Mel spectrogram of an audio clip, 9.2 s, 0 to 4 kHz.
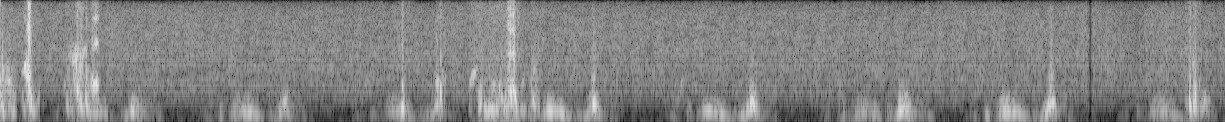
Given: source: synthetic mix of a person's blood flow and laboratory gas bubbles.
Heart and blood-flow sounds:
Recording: Doppler ultrasound of blood flow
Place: precordium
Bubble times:
0.00-0.30 s: bubbles
0.47-0.76 s: bubbles
2.98-3.07 s: bubbles
3.26-3.35 s: bubbles
3.51-4.07 s: bubbles
8.88-9.01 s: bubbles
From the record:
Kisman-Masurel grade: 223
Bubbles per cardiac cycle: several, 3 to 8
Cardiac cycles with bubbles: 10 to 50%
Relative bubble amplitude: loud (0.450 to 0.775)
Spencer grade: 2 (many but less than half of the cardiac periods contain bubble signals, singularly or in groups)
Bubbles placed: anywhere in the cardiac cycle

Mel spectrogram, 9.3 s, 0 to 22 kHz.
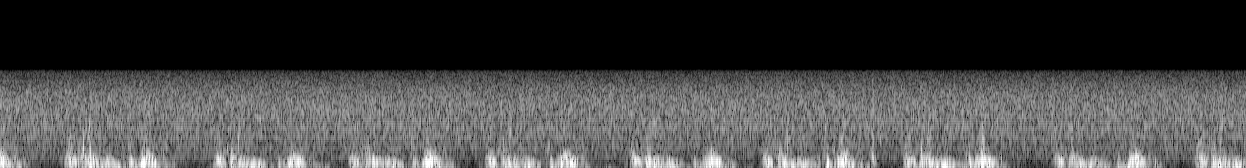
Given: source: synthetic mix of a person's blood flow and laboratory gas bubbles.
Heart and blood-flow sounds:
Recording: Doppler ultrasound of blood flow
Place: precordium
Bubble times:
0.68-0.77 s: bubbles
6.22-6.31 s: bubbles
6.52-6.61 s: bubbles
9.03-9.09 s: bubbles
From the record:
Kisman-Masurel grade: 121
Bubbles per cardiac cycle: 1 to 2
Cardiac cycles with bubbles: 10 to 50%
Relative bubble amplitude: barely perceptible (0.100 to 0.250)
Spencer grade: 2 (many but less than half of the cardiac periods contain bubble signals, singularly or in groups)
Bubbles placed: anywhere in the cardiac cycle

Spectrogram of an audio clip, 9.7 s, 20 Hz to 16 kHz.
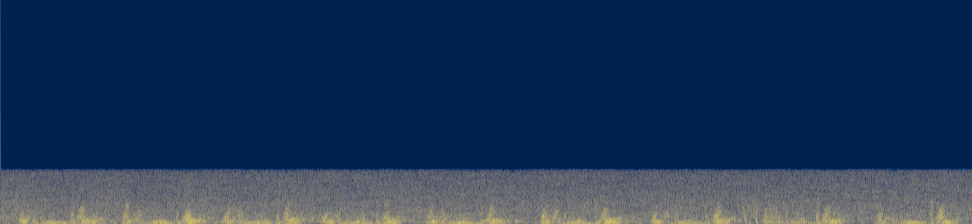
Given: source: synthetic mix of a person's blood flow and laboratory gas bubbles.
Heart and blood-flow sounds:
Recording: Doppler ultrasound of blood flow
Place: precordium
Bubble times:
7.29-7.90 s: bubbles
7.95-8.08 s: bubbles
From the record:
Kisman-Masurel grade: 211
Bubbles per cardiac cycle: several, 3 to 8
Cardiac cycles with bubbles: 1 to 10%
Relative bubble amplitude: barely perceptible (0.100 to 0.250)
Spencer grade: 1 (occasional bubble signal discernible with the cardiac motion signal, with majority of cardiac periods free of bubbles)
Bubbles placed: only in the low amplitude regions of the cardiac cycle

